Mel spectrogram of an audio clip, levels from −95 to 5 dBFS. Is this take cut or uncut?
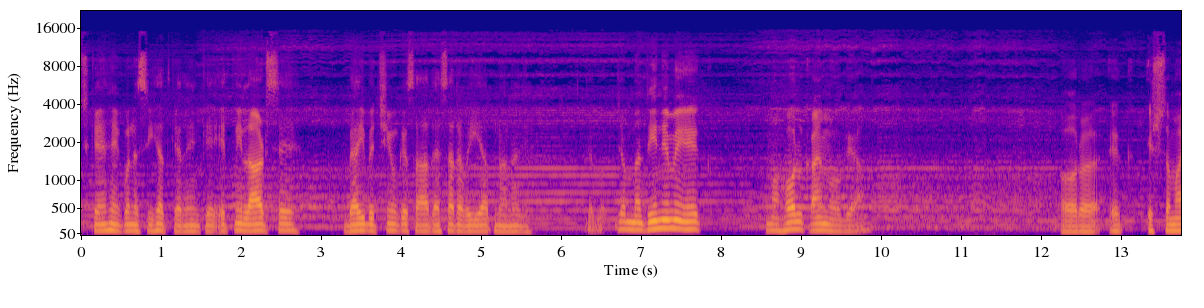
cut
